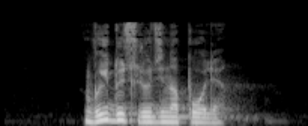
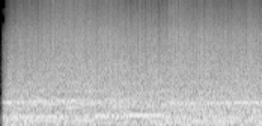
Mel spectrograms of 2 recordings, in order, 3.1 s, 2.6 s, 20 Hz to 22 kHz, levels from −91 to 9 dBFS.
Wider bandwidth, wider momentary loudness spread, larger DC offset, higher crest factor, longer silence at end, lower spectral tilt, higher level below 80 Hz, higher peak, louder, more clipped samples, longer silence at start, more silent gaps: second, 11.5 kHz vs over 20 kHz; first, 11 LU vs 0 LU; neither; first, 16 dB vs 0 dB; first, 0.85 s vs 0 s; first, -7 dB/octave vs -4 dB/octave; second, -52 dBFS vs -14 dBFS; about the same, -2 dBFS vs 0 dBFS; second, -17 LUFS vs -1 LUFS; second, under 0.1% vs 80%; first, 0.85 s vs 0 s; neither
